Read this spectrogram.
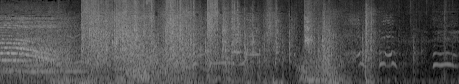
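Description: A loud blast roars and crashes.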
